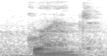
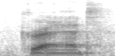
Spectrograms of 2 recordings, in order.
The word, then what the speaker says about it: Grant: Grant. Yeah? Although people would say Grant. Well, when I pronounce my name in French, I say Grant, because that's how they say Cary Grant or Hugh Grant.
